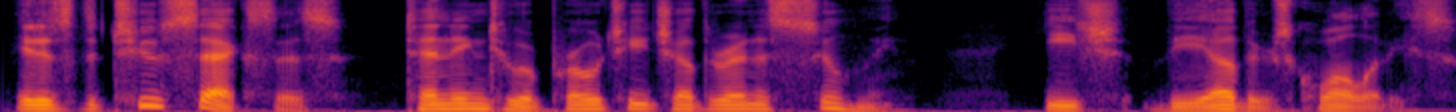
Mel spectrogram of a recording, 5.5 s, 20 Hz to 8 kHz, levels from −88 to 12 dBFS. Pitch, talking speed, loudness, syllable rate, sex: 100 Hz, 175 wpm, -22 LUFS, 5.4 syllables/s, male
